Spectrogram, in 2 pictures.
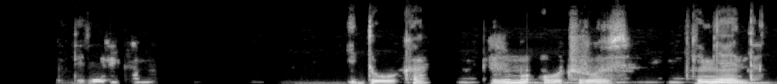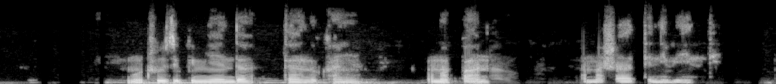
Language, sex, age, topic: Kinyarwanda, male, 25-35, finance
